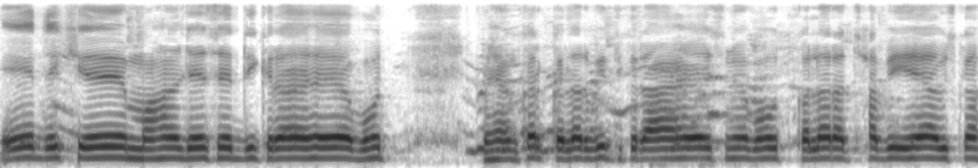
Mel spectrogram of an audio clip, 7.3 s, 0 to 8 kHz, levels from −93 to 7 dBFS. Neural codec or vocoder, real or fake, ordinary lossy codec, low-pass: none; real; AAC, 48 kbps; 7.2 kHz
